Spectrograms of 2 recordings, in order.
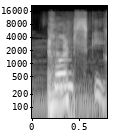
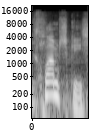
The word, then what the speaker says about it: Chlumsky: Klumsky. – How do you say it? Klumsky. – Klumsky. Klumsky. Klumsky. Right.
